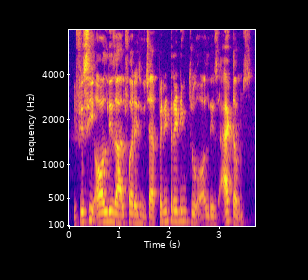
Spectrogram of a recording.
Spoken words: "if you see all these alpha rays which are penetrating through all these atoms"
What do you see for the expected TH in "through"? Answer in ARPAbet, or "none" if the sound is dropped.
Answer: T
